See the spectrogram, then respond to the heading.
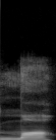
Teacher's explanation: The final sound is the vowel A, and the first tone is a high, flat pitch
